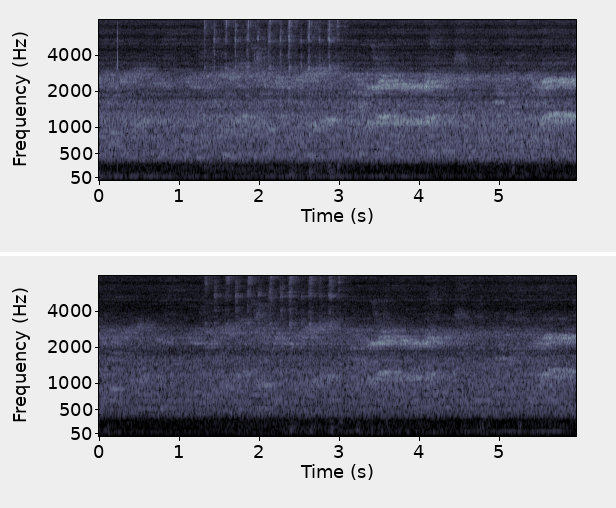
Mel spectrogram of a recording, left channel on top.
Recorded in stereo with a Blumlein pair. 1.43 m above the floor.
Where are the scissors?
45° left, 2 m.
